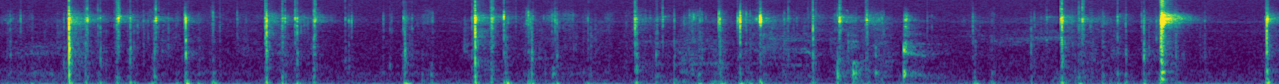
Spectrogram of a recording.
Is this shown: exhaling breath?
no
